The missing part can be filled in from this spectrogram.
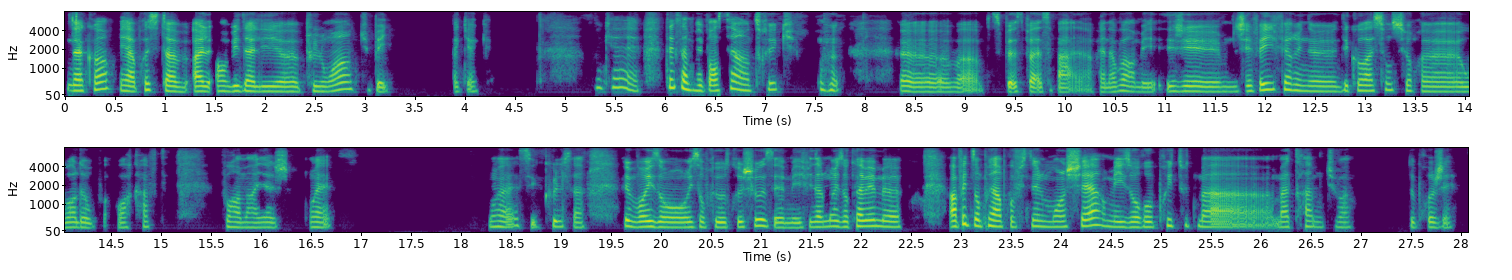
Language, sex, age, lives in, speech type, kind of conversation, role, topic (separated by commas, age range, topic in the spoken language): French, female, 35-39, France, conversation, unstructured, none, Quel loisir te rend le plus heureux au quotidien ?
